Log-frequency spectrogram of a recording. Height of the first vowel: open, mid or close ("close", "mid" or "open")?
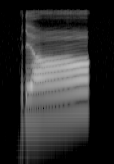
open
